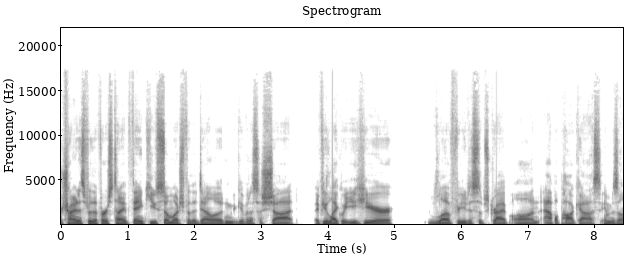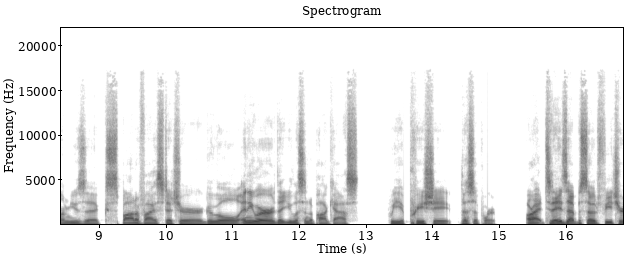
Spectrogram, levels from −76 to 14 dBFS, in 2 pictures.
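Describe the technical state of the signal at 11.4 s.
At 11.4 s the speech signal is intact, with no audible fault at that moment.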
